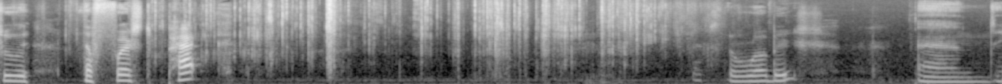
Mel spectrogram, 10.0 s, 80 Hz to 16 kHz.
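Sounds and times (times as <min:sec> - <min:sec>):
foil card pack crinkling: 0:00.6 - 0:07.0.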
